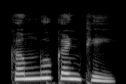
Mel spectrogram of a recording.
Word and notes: ಕಂಬುಕಂಠ: kambukaṇṭha

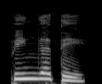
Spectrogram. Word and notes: ಪಾಂಕ್ತ: Kannada

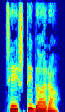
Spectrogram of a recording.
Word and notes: ಚೇಷ್ಟೆಗಾರ: cēṣṭgāra

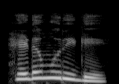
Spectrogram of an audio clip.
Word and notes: ಹೆಡಮುರಿಕೆ: kannada

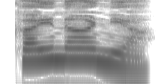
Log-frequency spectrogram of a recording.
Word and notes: ಕೆನ್ನಾಯಿ: kennāyi

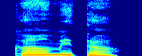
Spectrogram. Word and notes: ಕಾಮಿತ: kannada

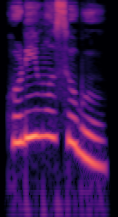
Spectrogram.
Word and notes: ಕಡುಮಿಸುಗು: Kannada

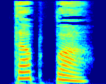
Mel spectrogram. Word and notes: ಧೂಪ: Kannada

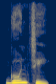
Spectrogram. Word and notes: ಕೊಂಚಿ: Kannada

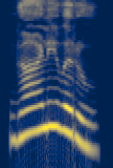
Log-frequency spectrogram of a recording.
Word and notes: ಕಳೇವರ: kaḷēvara

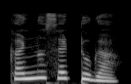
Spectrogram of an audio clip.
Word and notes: ಕಣ್ಣುಸಟ್ಟುಗ: kaṇṇusaṭṭuga

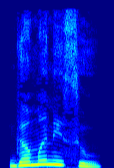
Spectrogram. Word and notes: ಗುಮಾನಿಸು: gumānisu

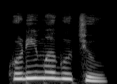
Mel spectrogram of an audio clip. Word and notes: ಕುಡಿಮಗುಚು: kuḍimagucu

